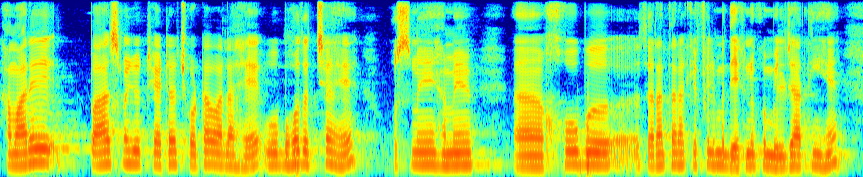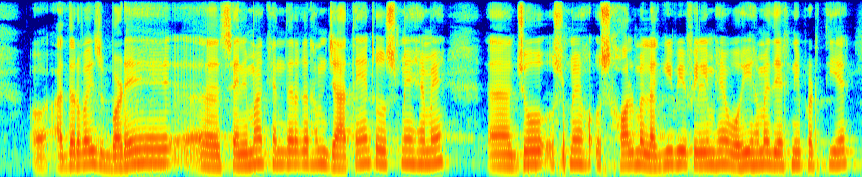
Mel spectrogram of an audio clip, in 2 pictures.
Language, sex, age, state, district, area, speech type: Urdu, female, 30-45, Delhi, Central Delhi, urban, spontaneous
